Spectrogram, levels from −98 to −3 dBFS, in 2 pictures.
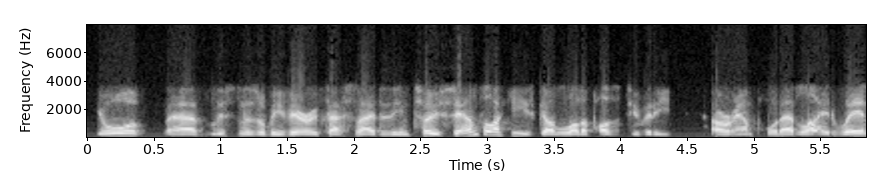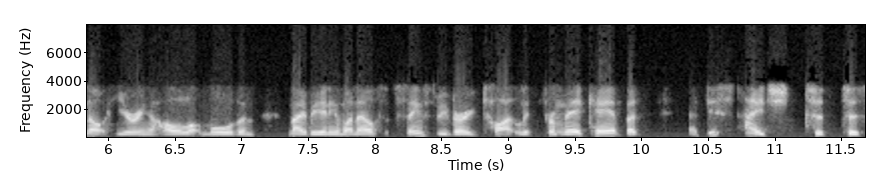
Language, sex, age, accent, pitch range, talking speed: English, male, 20-39, Australian, 120-140 Hz, 235 wpm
